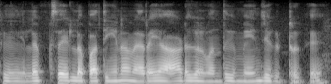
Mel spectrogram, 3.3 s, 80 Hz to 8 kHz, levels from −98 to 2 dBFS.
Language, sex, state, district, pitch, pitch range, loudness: Tamil, male, Tamil Nadu, Nilgiris, 100 Hz, 95-105 Hz, -19 LUFS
